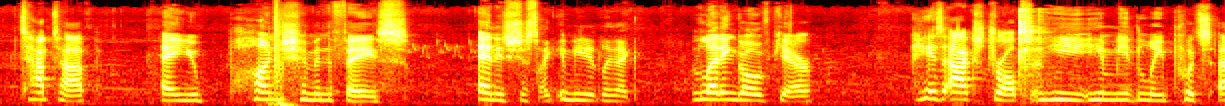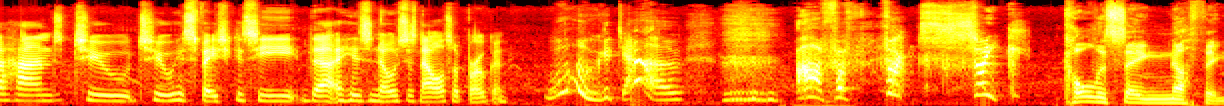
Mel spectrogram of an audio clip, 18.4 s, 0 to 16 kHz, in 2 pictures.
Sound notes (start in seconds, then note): 0.2 tap tap; 2.0 thud; 7.5 metal clinks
